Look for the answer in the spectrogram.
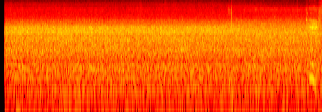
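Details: Constant even hiss like rushing water or engine noise throughout, with no animal calls.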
